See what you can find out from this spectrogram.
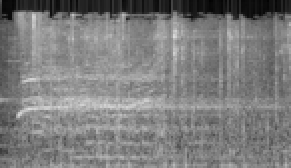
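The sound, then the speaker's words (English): A galloping horse pounds out rapid, loud, continuous hoofbeats, and a brief whinny rises near the start of the run. “An hour later, he was galloping north from the city”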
